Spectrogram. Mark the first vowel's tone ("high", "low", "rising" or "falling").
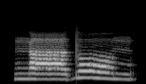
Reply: low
